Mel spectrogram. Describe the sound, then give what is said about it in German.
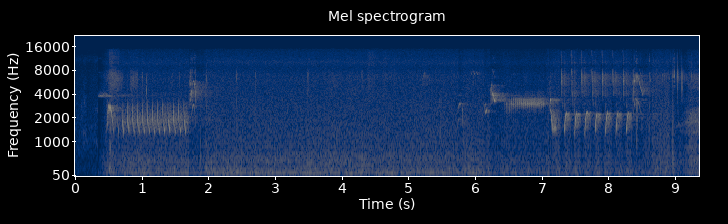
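Nightingale song: a rapid burst of repeated notes, a pause, then a clear high whistle followed by another fast series of chattering notes, loud and alone over a soft hiss. “Ich wünsche euch viel Spaß auf der Reise zur Nachtigall.”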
